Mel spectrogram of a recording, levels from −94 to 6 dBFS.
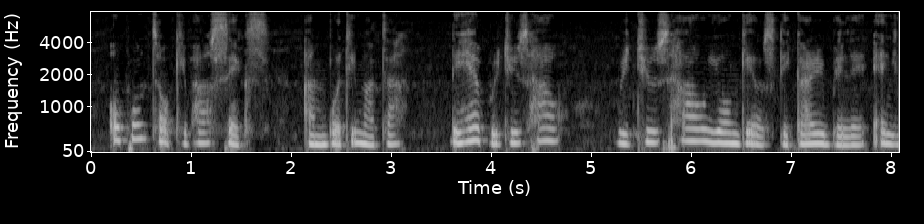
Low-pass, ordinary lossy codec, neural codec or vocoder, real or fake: none; none; codec, 16 kHz, 16 kbps, FunCodec, trained on LibriTTS, 50 frames a second; fake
